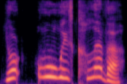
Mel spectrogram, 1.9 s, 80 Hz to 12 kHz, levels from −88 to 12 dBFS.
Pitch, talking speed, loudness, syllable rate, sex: 315 Hz, 95 wpm, -15 LUFS, 3.8 syllables/s, female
